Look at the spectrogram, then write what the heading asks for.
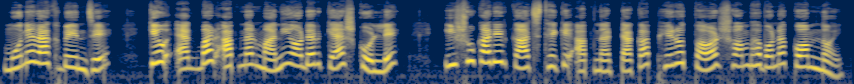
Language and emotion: Bengali, neutral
